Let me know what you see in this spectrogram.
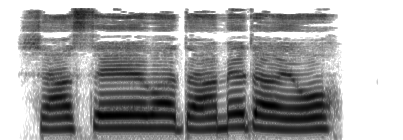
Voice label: mob 女子 台詞

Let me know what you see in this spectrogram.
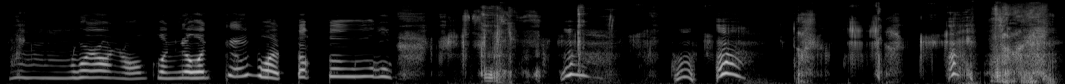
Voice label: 射精スパート◆喉の奥におちんぽ入れてぇ◆おねだり; ループで楽しむ！シェフの気まぐれ抜き抜きコース; モノラル

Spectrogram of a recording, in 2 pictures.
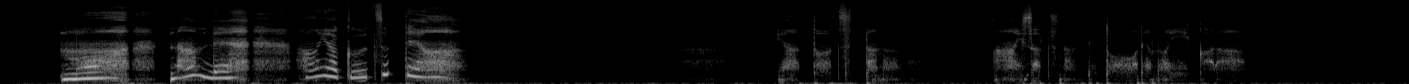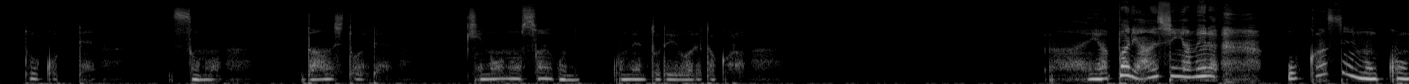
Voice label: モノラル; 原作CG集忠実版音声; 自宅・学校編

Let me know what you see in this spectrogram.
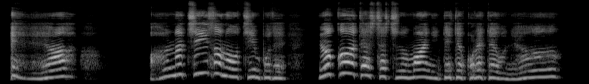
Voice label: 女の子台詞, ASMR

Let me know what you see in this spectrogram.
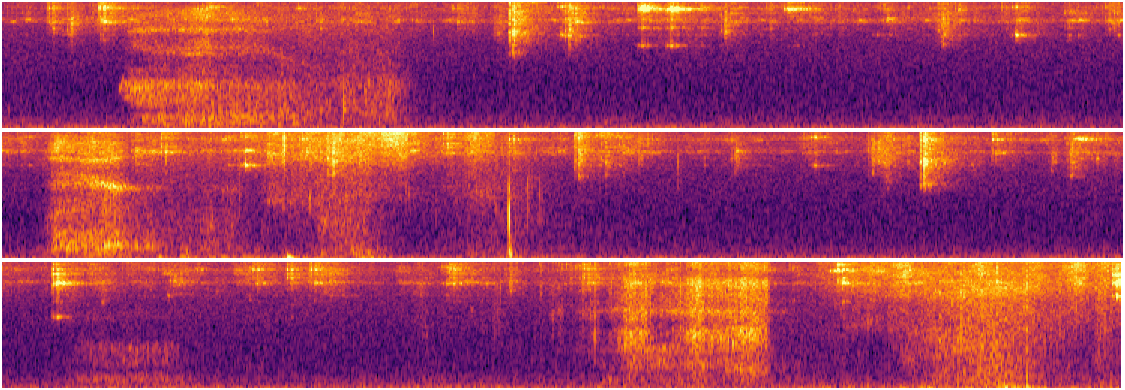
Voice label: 左耳かき; 炭火と耳かき

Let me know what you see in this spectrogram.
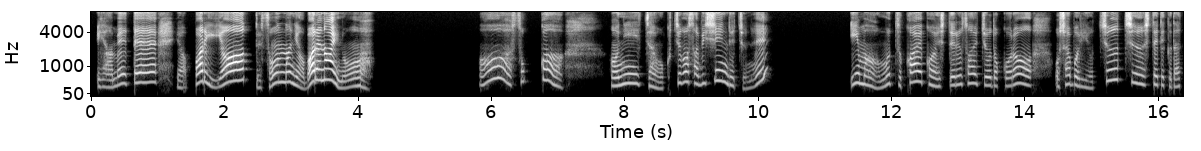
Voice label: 女装おむつはきはき編, ASMR

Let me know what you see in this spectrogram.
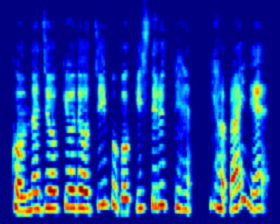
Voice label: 女の子 台詞

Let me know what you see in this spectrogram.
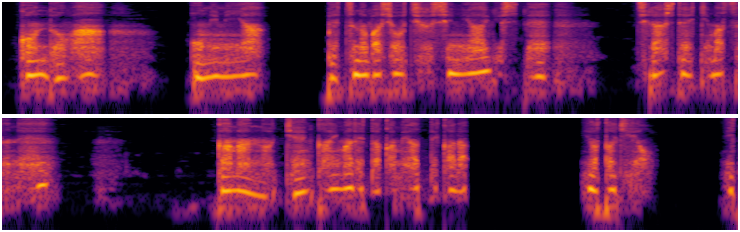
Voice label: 耳指攻め囁き焦らし（囁き重視編集 効果音あり大きめ）, ASMR; 効果音大差分

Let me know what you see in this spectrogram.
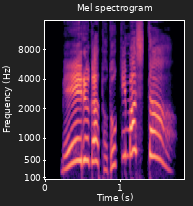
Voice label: システムボイス

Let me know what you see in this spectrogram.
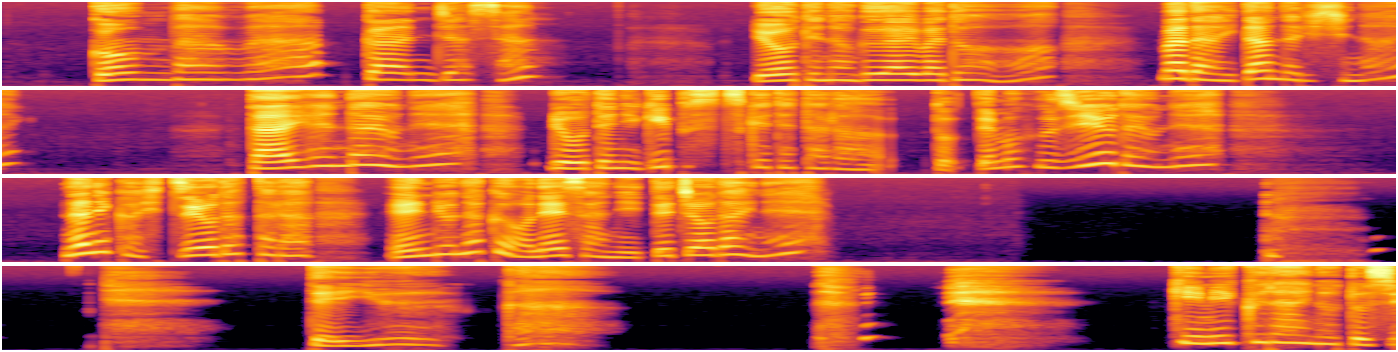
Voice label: ナースさんの耳舐め囁き; おちゃめなナースさんの耳舐め囁き手コキ編R

